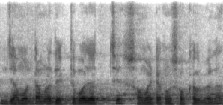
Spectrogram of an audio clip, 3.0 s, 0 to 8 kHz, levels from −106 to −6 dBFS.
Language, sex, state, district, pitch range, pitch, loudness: Bengali, male, West Bengal, Paschim Medinipur, 125-130 Hz, 130 Hz, -17 LUFS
